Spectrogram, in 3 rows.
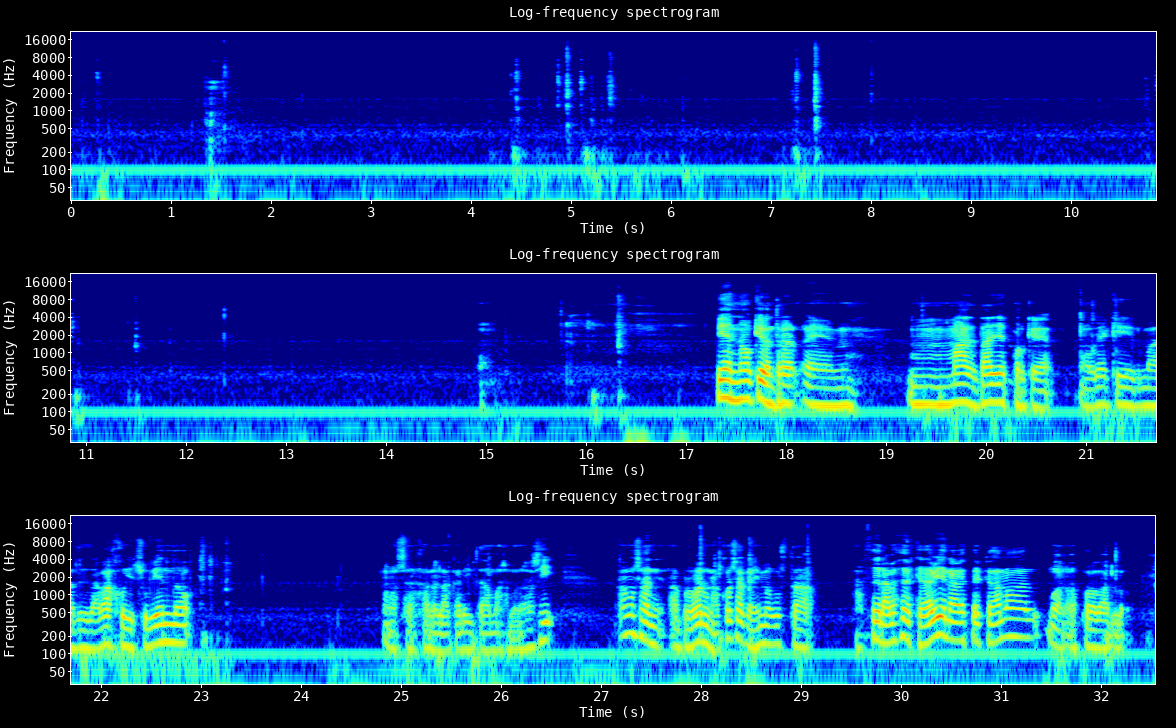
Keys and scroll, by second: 0.0-0.7 typing, 4.4 super+z, 4.6 super+z, 4.9-6.5 typing, 19.3-23.5 typing, 25.0-26.1 typing, 31.5 s.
